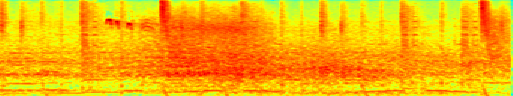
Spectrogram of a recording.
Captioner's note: cars roaring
